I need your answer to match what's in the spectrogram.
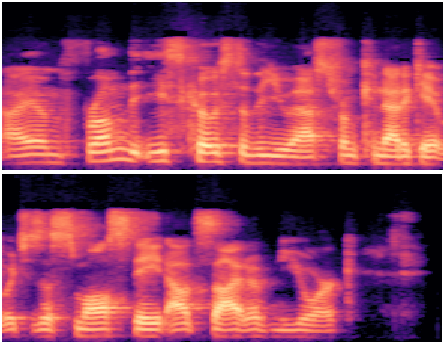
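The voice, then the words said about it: American East Coast accent. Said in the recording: “that's not a Kiwi accent ... I have an odd accent”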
